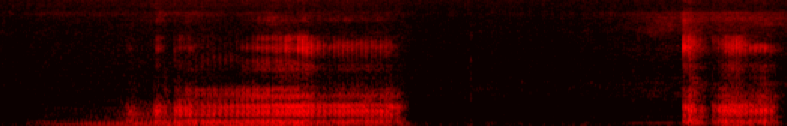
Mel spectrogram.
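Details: Sleeping pug in deep slumber, snoring: a long growly rattling inhalation of about two seconds, a quiet pause, then a shorter double snort near the end.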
